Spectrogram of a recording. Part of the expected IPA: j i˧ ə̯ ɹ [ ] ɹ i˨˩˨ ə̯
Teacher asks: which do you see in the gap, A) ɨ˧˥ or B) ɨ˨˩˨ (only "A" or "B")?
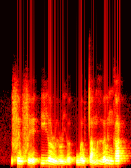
B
